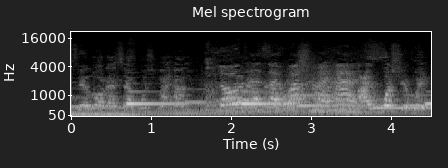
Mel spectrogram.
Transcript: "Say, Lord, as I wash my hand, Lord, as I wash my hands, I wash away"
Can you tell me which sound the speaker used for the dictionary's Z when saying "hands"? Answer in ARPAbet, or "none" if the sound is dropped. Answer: none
